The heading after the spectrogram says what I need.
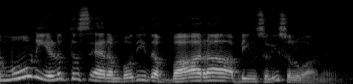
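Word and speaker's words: ברא: எழுத்து சேரும் போது இதை பாரா அப்படின்னு சொல்லி சொல்லுவாங்க பா ரா வாரான்னு சொல்லக்கூடாது இது என்ன சொல்லணும் பாரா அப்படின்னு சொல்லி சொல்லணும் ஏன்னா பெத்துக்குள்ள என்ன இருக்கு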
